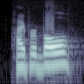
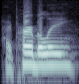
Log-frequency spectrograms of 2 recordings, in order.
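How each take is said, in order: First: "Hyperbole" said as hyper-bowl, three syllables; wrong pronunciation. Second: "Hyperbole" said hy-PER-bo-lee, four syllables; correct pronunciation. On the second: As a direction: say "Hyperbole" properly, ending in lee. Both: Shown as a demonstration. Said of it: "How about this word?".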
